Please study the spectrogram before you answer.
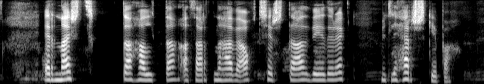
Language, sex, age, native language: Icelandic, female, 40-49, Icelandic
